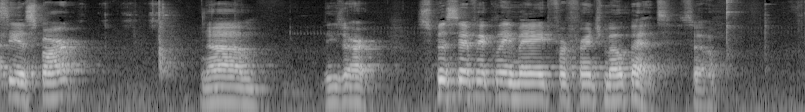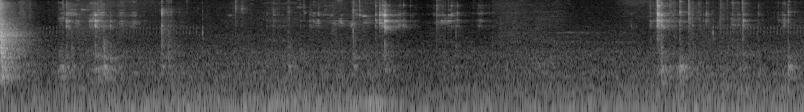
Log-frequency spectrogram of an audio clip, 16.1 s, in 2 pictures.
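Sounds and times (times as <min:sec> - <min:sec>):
light clicks and clinks of handling: 0:07.2 - 0:13.0, 0:14.5 - 0:16.0.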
